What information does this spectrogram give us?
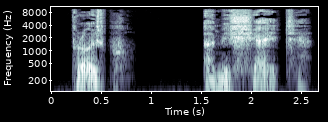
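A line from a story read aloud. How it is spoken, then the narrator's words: Faint dying whisper. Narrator (Russian): едва слышно прошептал умирающий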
